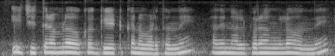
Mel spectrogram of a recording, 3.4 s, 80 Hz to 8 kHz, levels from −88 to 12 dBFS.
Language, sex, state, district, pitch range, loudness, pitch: Telugu, female, Telangana, Mahabubabad, 205-225 Hz, -15 LUFS, 215 Hz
